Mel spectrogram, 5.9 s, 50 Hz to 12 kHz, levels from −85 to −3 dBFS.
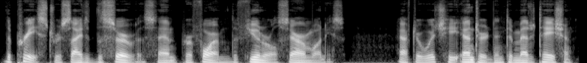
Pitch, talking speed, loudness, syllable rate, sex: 105 Hz, 155 wpm, -18 LUFS, 6.7 syllables/s, male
